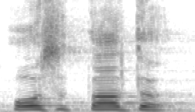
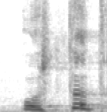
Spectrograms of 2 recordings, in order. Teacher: ਉਹਨੂੰ ਛੇਤੀ ਬੋਲਣ, ਅੱਧਾ ਤੱਤਾ ਬੋਲਣ ਵਾਸਤੇ ਪੈਰ ਵਿੱਚ ਲਾਇਆ, ਉਹਦੀ ਮਾਤਰਾ ਘਟਾਤੀ ਹੈ।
